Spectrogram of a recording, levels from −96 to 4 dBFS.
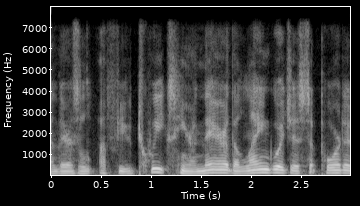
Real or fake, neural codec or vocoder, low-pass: fake; codec, 16 kHz, 16 kbps, FreqCodec, smaller model; 7.2 kHz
